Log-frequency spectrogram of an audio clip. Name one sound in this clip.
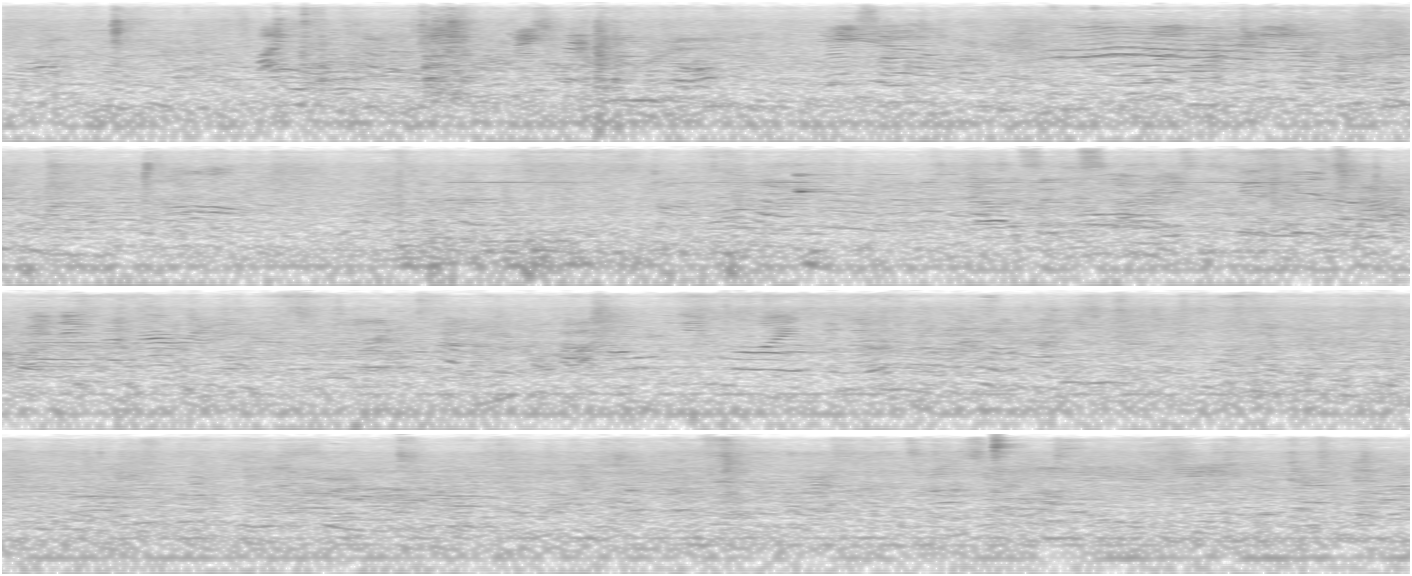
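A crowd of men and women chatter all around in an echoing indoor hall.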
